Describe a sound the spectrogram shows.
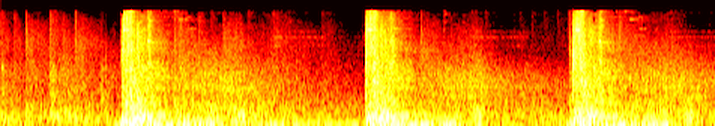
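A rifle fires single loud shots that echo.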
